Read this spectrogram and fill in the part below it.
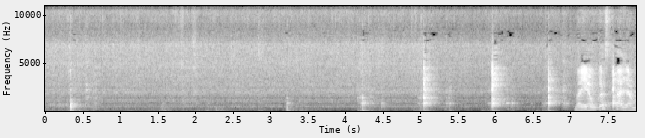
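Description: A knife chops through squash on a cutting board with sharp knocks.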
